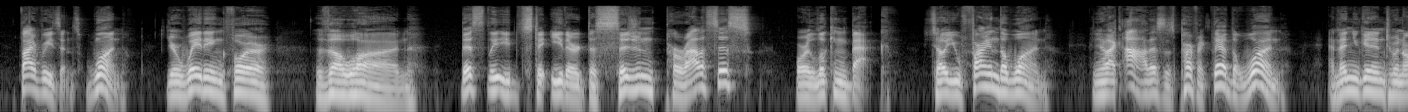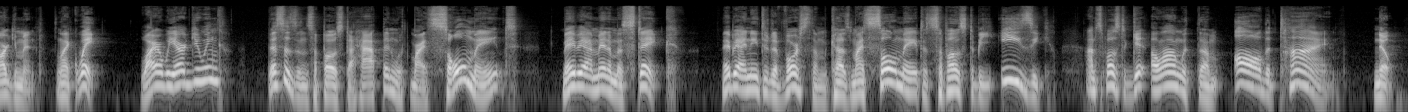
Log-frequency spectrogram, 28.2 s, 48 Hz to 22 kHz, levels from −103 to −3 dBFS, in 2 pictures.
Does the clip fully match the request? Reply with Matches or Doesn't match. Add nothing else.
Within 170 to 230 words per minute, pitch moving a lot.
Matches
